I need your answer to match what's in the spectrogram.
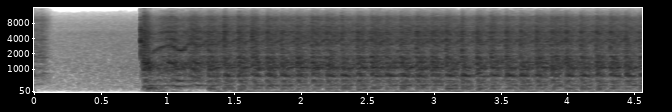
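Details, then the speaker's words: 1992 Sea Ray 380 Sun Sport starboard Mercruiser 7.4L MPI engine after replacing corroded ground cable: brief strong crank, catches immediately and settles into steady even idle; normal cranking and start. "guys i'm telling you right now that's pretty awesome because we're having troubles trying to get the starboard engine starter to work properly and well we got it going now heck yeah"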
